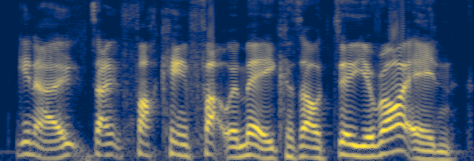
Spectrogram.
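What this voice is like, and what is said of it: Put-on Essex / Danny Dyer Cockney accent. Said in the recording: “Can you do an Essex accent? ... I think you're going more like Danny Dyer Cockney.”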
